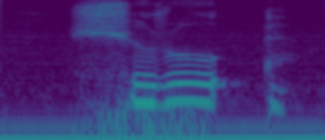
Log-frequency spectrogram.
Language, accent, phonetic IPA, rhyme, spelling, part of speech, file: Persian, Iran, [ʃo.ɹuːʔ], -uːʔ, شروع, noun, Fa-شروع.ogg
- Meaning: beginning, commencement, onset, opening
